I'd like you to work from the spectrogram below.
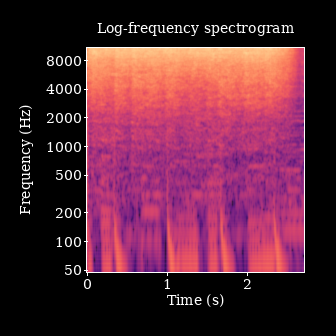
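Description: Face mist sprayed from a bottle, producing a continuous close hiss of spray with a few soft low thumps underneath, quiet of any talking.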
